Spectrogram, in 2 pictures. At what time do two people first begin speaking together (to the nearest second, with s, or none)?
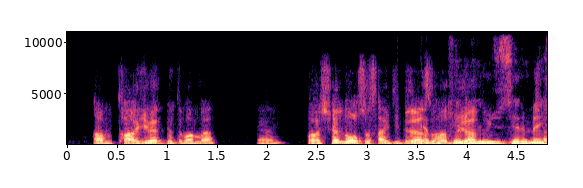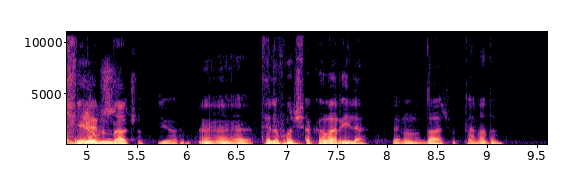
4 s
